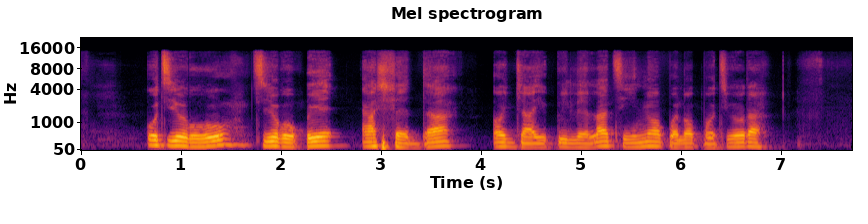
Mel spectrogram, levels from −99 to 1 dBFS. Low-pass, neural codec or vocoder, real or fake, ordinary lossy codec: 14.4 kHz; codec, 32 kHz, 1.9 kbps, SNAC; fake; none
